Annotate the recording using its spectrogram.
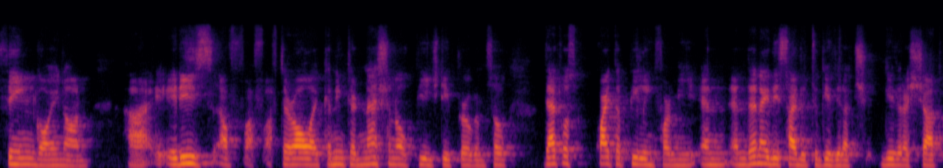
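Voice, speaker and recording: A man with a Portuguese accent speaks at a fairly quick pace. His pitch is fairly high and his intonation fairly even. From Brazil. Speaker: PhD program alumnus. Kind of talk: Q&A panel answer. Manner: hesitant, many fillers.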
